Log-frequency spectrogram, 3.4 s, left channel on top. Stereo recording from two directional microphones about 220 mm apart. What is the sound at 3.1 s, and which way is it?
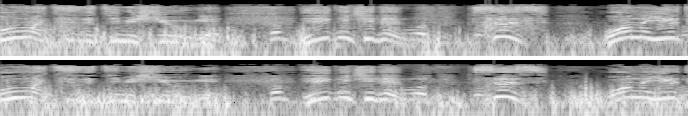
Speech, 40° left (ahead or behind).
